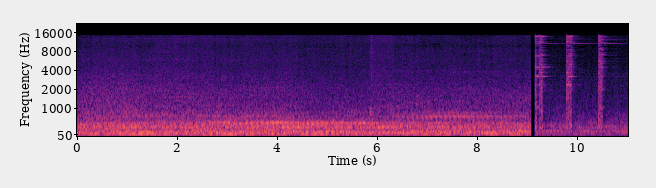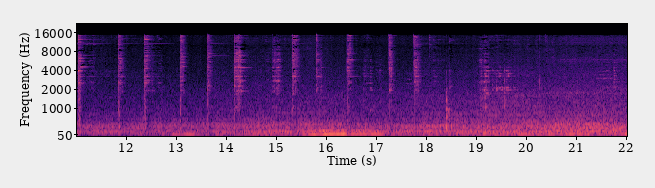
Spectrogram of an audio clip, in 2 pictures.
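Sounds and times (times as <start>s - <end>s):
hammer striking chisel on metal: 9.2s - 20.0s
steady low hum: 9.2s - 21.3s.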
